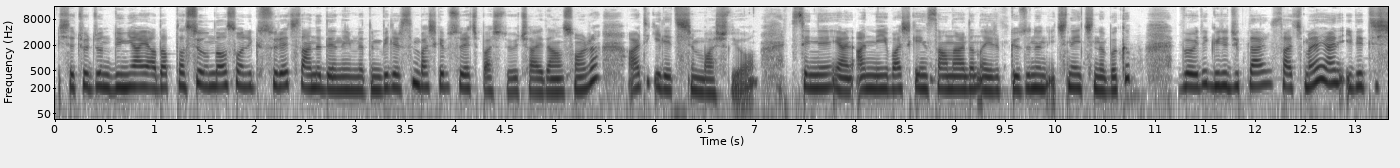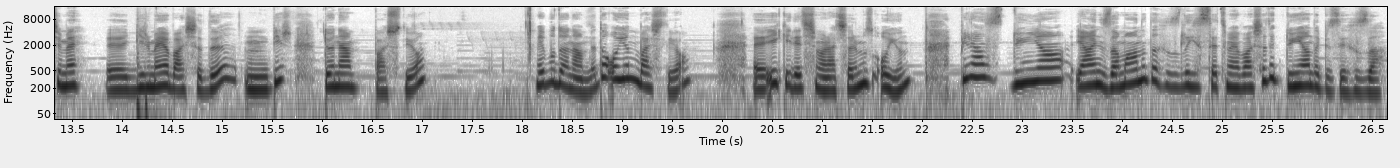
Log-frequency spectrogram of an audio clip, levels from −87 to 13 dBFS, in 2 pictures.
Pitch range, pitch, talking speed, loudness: 185-230 Hz, 210 Hz, 145 wpm, -11 LUFS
